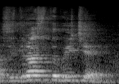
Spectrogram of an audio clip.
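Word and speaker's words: Здравствуйте: 1년 걸렸어요 왜 그러냐면이 아 즈드라스트 부체 즈 예 시옷과지 그 사이의 발음을 혈을 울려 주면서 발음을 해야 돼요 근데이 바다을 안 모으니까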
